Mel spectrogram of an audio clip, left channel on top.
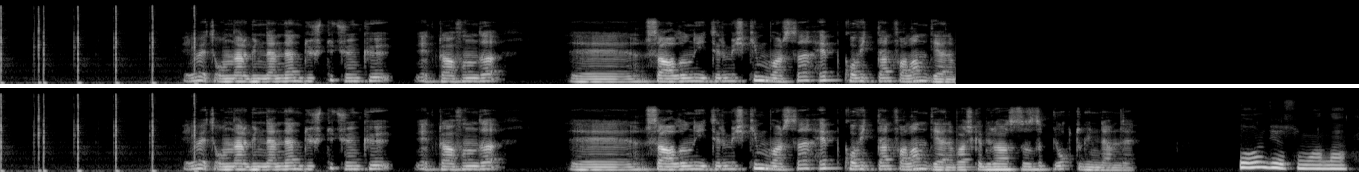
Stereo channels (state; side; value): drops out; left; at 9.6 s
